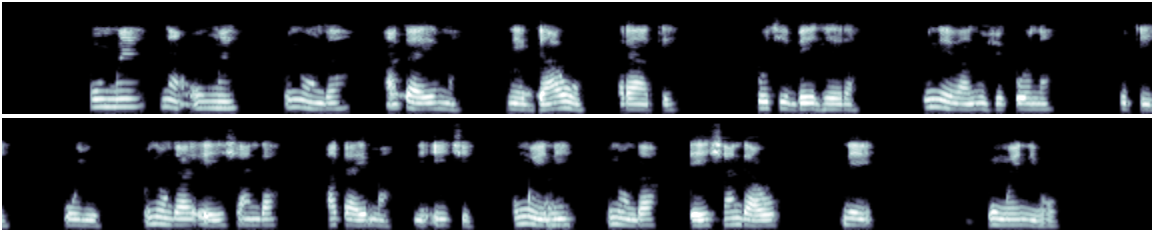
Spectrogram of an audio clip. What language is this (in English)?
Ndau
